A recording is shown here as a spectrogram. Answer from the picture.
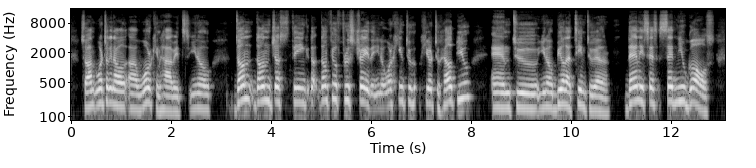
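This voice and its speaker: Speaking at a fairly slow pace, a man with a strong Uruguayan accent has a high pitch. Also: ordinary pitch variation. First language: Spanish. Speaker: company trainer presenting to staff. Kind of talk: webinar presentation. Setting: online webinar. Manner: halting, many fillers.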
